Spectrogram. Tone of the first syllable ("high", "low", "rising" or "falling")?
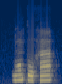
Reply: high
